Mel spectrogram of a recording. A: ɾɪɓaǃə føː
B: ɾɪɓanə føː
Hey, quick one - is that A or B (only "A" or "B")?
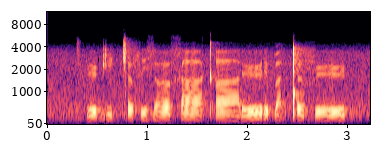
A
